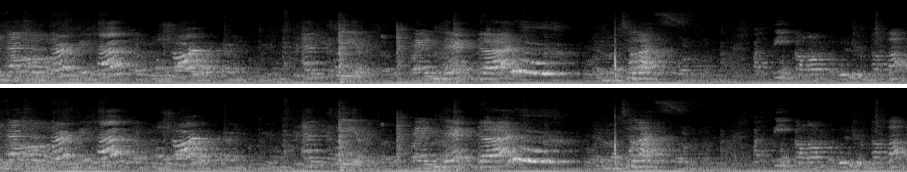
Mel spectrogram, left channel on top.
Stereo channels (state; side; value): normal; both; correlation 0.63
